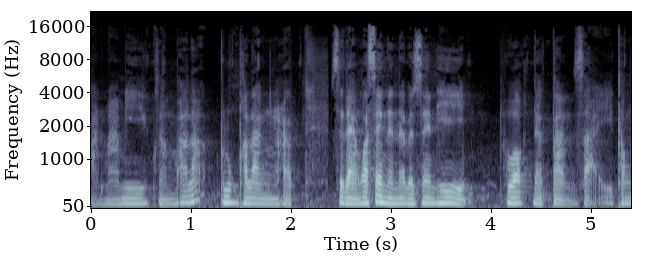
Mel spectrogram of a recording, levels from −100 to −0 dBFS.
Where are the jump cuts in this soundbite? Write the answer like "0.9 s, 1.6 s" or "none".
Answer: 2.4 s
